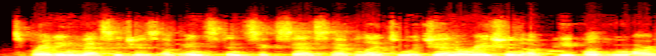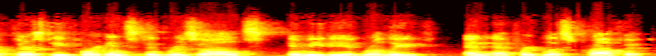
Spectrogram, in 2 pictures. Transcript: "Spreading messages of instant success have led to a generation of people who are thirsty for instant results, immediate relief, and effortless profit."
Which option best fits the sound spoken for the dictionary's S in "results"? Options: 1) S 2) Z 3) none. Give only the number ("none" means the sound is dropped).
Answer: 1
